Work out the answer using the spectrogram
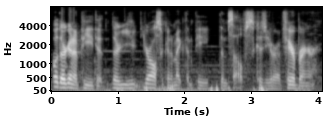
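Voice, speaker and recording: A man's voice: mid-range voice, quick pace, bright, forceful tone. A man running a tabletop game as game master, setting rules in a playful, teasing way. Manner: playful, teasing rule-setter.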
